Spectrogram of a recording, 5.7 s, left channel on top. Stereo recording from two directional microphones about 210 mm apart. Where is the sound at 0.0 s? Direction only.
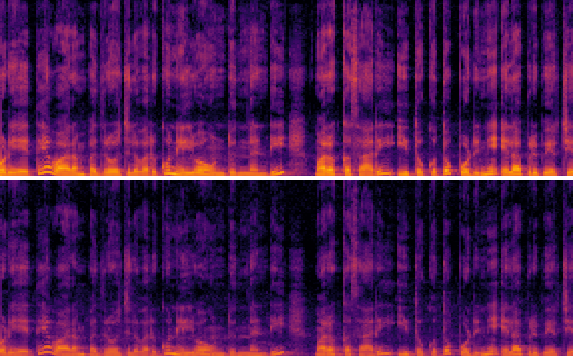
40° left (ahead or behind).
